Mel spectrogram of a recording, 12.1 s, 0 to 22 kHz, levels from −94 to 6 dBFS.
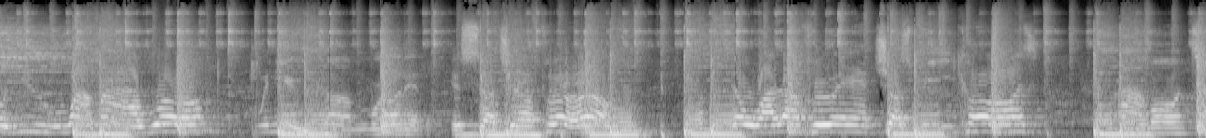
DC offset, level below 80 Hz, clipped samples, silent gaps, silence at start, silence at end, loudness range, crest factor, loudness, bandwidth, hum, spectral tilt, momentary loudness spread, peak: under 0.1%; -28 dBFS; under 0.1%; none; 0 s; 0 s; 2 LU; 10 dB; -11 LUFS; over 20 kHz; none; -4 dB/octave; 8 LU; 0 dBFS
